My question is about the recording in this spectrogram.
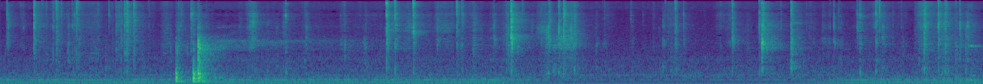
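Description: Scissors snipping through a foil trading card booster pack wrapper, loudest about two seconds in, then the crinkly wrapper crackling and cards rustling as they are worked out of the pack.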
